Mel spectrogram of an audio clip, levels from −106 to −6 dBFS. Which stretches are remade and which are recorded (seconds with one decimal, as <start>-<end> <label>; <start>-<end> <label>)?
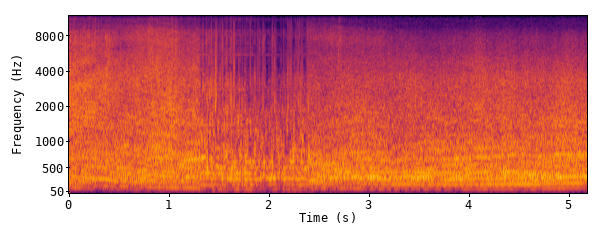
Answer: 0.0-1.3 recorded; 1.3-2.4 remade; 2.4-5.2 recorded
